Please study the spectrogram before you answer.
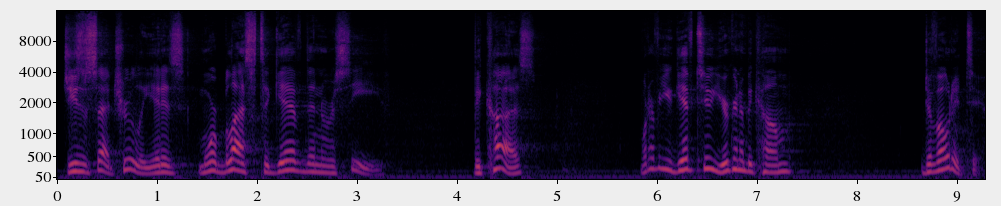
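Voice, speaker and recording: A man preaching a sermon as pastor, with conversational, animated storytelling and acted-out quotes. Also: fairly high pitch, normal speed, pauses often, big-room sound. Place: church auditorium.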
